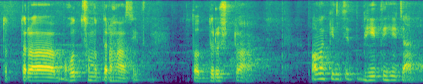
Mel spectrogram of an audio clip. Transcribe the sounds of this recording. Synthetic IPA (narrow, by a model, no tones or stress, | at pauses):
t̪ɐt̪ːɾɐbɐɦut̪sɐmud̪ɾɐɦaːsḭt̪ | t̪ɐd̪ɾʊʃʈa̰ | ʋɐmekɪnt͡ʃit̪bʱiːt̪ɦid͡ʒa̰ːt̪a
